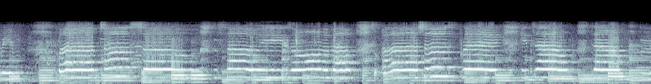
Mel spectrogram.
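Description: A young female singer singing a song live into a microphone, in phrases with slides up into some notes, backed by a band with guitar.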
